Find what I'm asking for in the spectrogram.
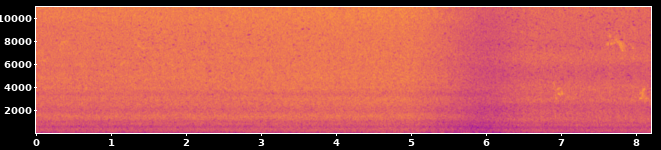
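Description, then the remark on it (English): A steady, loud roar of water at Poswith Gill Waterfall plunging down into the pool below, a dense continuous rush that dips slightly for a moment before surging back, with no voices. “And I've got this spectacular view over the ridge of the falls as the water plunges down towards the pool below.”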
